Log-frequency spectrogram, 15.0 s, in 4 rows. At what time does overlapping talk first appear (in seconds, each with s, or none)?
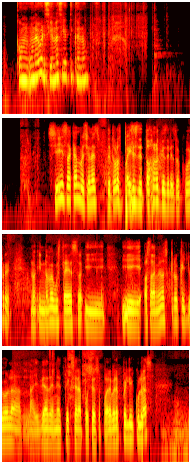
none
